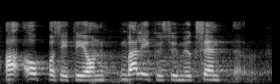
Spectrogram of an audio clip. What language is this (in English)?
Finnish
